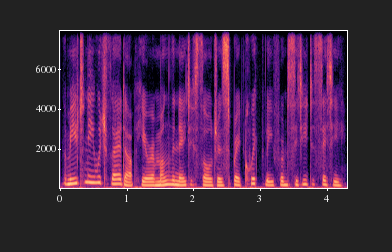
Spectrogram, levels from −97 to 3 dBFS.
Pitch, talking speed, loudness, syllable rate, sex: 200 Hz, 220 wpm, -17 LUFS, 6.3 syllables/s, female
